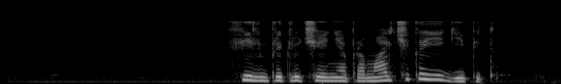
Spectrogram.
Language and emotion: Russian, neutral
